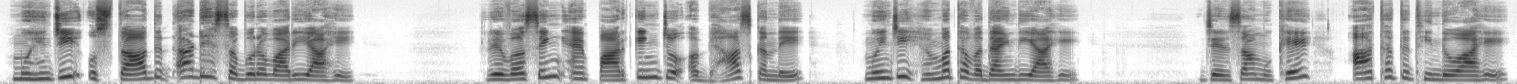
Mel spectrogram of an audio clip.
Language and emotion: Sindhi, happy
